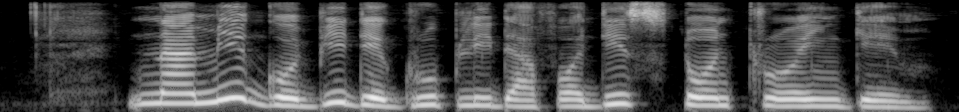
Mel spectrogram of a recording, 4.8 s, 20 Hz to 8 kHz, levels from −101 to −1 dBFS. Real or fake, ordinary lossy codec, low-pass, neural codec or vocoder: real; none; 7.2 kHz; none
